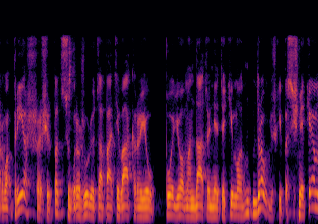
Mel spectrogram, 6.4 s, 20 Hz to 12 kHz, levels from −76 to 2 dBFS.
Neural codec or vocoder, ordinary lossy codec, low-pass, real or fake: codec, 16 kHz, 4 kbps, X-Codec, HuBERT features, trained on LibriSpeech; AAC, 48 kbps; 7.2 kHz; fake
